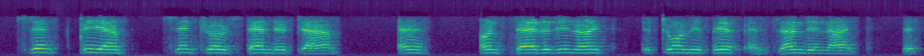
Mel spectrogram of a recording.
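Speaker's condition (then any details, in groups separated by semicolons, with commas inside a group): Cerebral palsy; caused by brain bleed and stroke, right side paralyzed; seizures controlled with medication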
